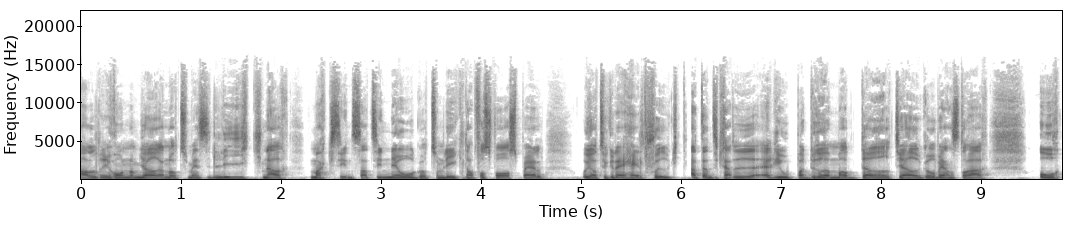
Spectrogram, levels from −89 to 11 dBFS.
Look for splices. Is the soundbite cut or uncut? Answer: cut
